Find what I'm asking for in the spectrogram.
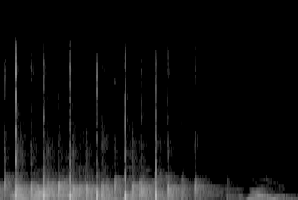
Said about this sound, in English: I'm going to give a hand clap on that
